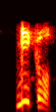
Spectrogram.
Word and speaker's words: Meikle: Meikle, you already know that you love William Meikle, then you'll still enjoy hearing this.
